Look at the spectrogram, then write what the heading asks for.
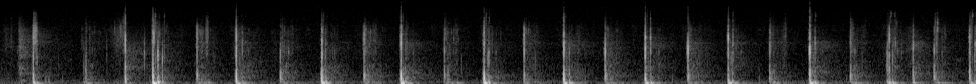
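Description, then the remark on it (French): Two people climbing the wooden stairs of a small suburban house, their footsteps making a steady run of hollow thuds and taps about twice a second, overlapping slightly, with no talking. “Ils montent tous les deux les escaliers.”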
